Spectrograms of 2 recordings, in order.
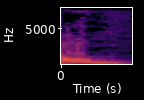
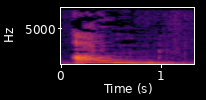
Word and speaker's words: om: la sílaba Sagrada a se escribe om pero no se pronuncia om no sino aum es un sonido muy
